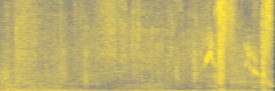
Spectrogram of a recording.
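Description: A booming fiery blast from the Incendio spell in a Hogwarts video game, a loud rumbling burst that sustains for a few seconds, alone without talk.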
